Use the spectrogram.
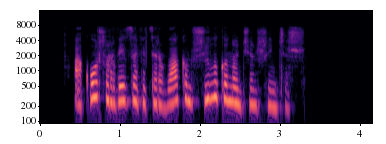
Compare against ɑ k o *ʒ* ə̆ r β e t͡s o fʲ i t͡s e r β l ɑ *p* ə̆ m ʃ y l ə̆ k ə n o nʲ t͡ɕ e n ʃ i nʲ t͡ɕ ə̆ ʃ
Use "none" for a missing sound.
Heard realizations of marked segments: ʃ, k

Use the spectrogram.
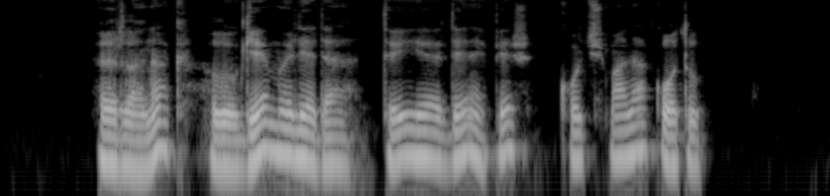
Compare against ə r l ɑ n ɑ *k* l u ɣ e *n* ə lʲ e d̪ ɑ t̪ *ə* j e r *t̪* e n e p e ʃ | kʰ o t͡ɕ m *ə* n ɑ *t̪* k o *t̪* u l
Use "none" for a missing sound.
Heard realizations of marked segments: k, m, ə, d̪, ɑ, none, t̪

